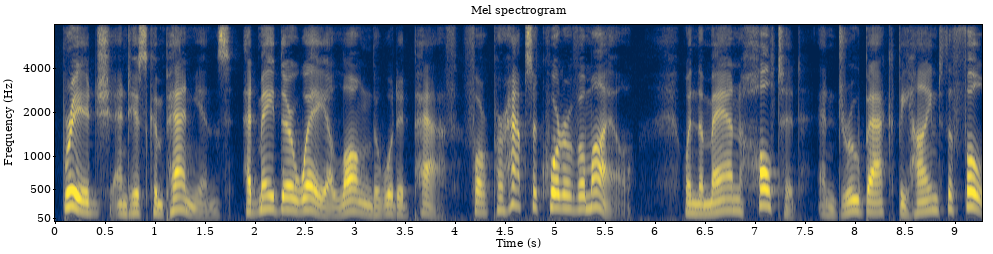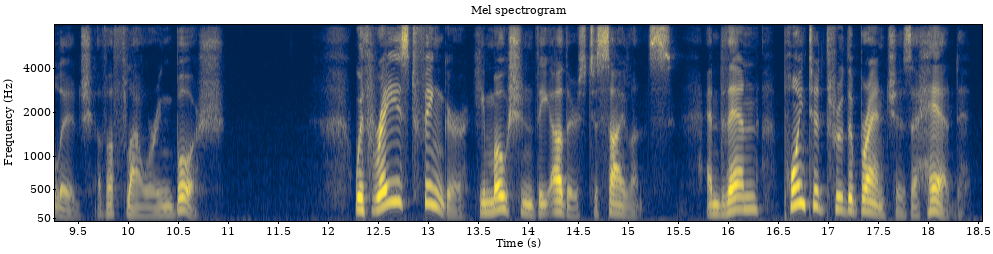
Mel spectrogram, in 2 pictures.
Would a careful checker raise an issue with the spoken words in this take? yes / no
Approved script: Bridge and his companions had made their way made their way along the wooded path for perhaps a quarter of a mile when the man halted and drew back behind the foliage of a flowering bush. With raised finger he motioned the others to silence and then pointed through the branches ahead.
yes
